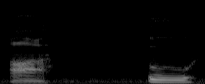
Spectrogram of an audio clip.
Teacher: There's a constriction at your lips for oo.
